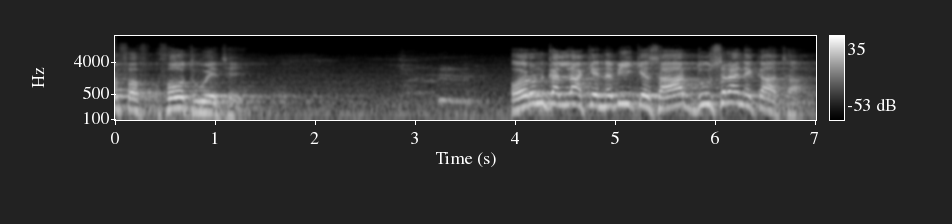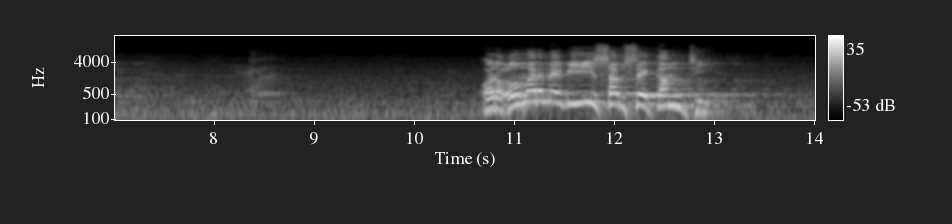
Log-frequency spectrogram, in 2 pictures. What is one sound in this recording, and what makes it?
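A man speaks with emphasis into a microphone, in short bursts with pauses, heard through a loudspeaker.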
